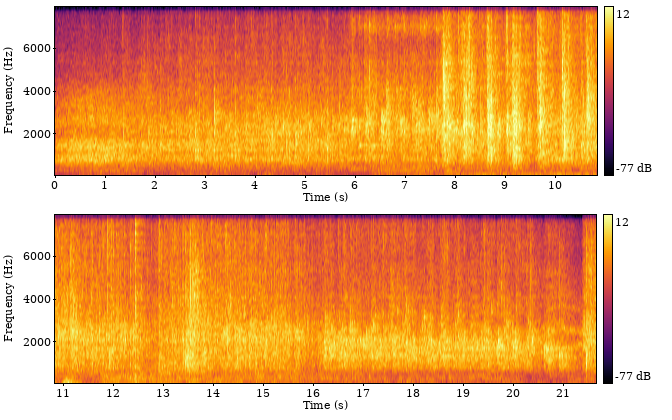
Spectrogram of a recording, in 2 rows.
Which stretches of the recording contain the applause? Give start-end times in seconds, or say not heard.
0.0-21.6.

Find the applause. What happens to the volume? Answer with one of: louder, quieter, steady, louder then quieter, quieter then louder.
steady.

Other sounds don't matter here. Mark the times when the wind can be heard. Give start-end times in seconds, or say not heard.
0.2-21.6.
